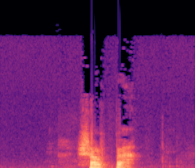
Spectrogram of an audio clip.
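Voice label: "charpin", Franco-Provençal, Nendaz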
